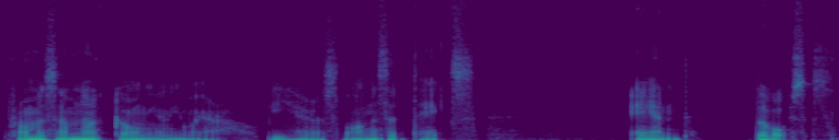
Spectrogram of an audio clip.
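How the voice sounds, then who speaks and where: A man playing an affectionate dad in a bedtime audio roleplay, speaking softly and hesitantly as he soothes his child. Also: low voice, steady tone, measured pace, vocal fry, slightly rough, exaggerated voice. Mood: gently playful. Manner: soft, hesitant, murmuring.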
